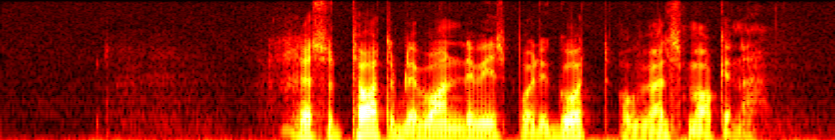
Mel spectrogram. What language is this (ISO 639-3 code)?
nor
